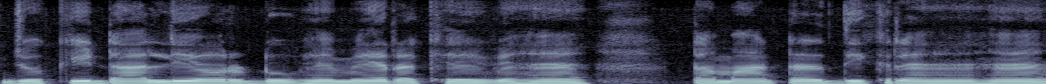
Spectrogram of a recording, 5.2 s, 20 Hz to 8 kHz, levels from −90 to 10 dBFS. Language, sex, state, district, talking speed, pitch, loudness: Hindi, male, Jharkhand, Palamu, 150 wpm, 115 Hz, -14 LUFS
